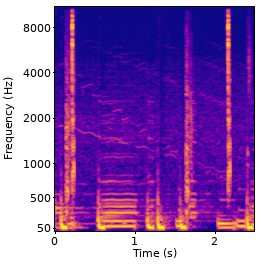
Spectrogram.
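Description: Computer mouse and keyboard clicks, a handful spread across the two seconds, over a steady low electrical hum that cuts in and out.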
